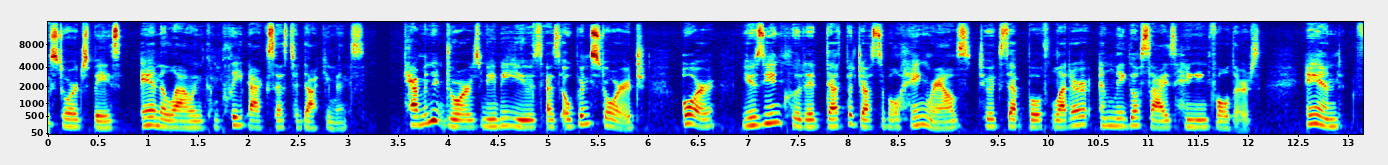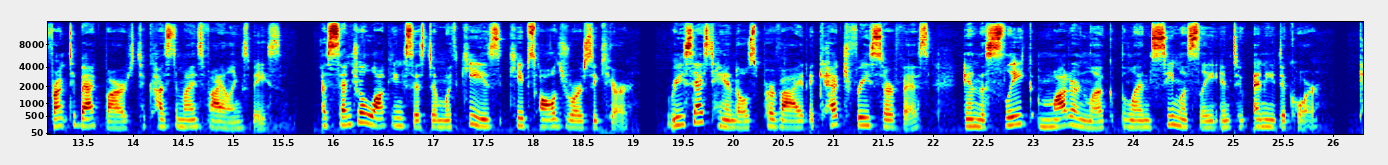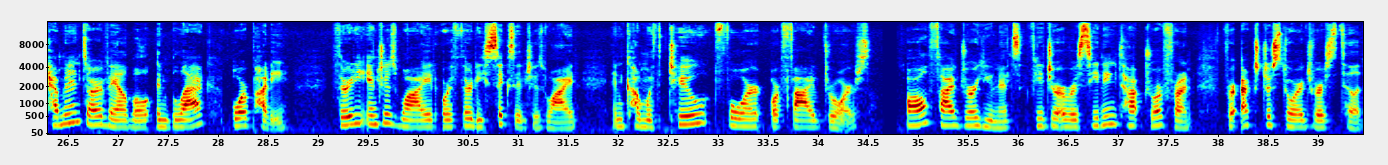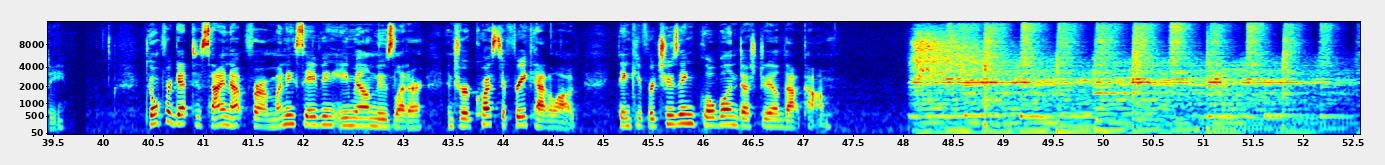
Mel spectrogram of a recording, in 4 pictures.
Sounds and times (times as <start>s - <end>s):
Speech: 0.0s - 39.7s, 40.4s - 47.4s.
